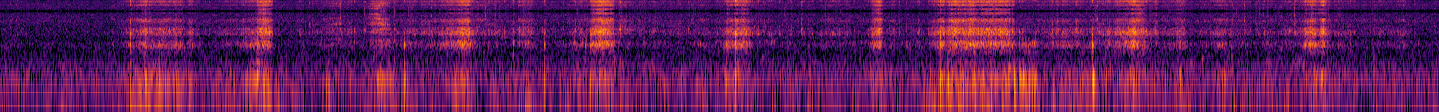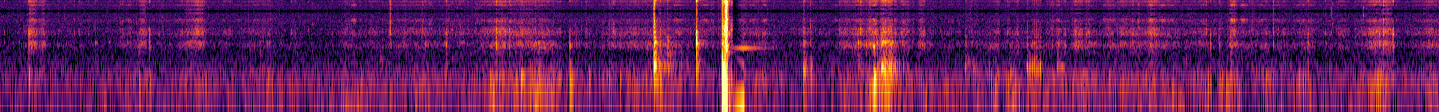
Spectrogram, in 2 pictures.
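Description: Water lapping and splashing against a plastic kayak hull in uneven bursts, with a few knocks on the hull and one sharp, loud knock about two-thirds of the way through.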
